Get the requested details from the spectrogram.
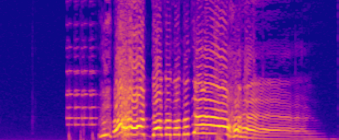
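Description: A young woman screams loudly and then laughs.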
